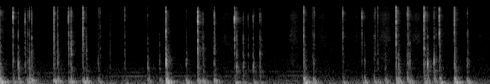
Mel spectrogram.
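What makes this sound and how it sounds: Typing on a MacBook Pro laptop keyboard, its low-profile black plastic keys set in a silver aluminum body, with long stiletto acrylic nails and fingertips. A quick, uneven run of short clicky taps with bright nail ticks over soft low thuds, each dying away almost at once.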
